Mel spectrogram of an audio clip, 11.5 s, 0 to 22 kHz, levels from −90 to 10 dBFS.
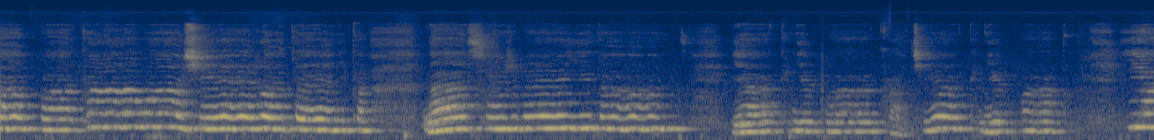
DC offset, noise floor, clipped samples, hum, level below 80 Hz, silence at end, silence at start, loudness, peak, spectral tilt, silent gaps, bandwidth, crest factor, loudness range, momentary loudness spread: under 0.1%; -49 dBFS; under 0.1%; none; -60 dBFS; 0 s; 0 s; -25 LUFS; -10 dBFS; -5.5 dB/octave; none; 15.5 kHz; 14 dB; 7 LU; 13 LU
